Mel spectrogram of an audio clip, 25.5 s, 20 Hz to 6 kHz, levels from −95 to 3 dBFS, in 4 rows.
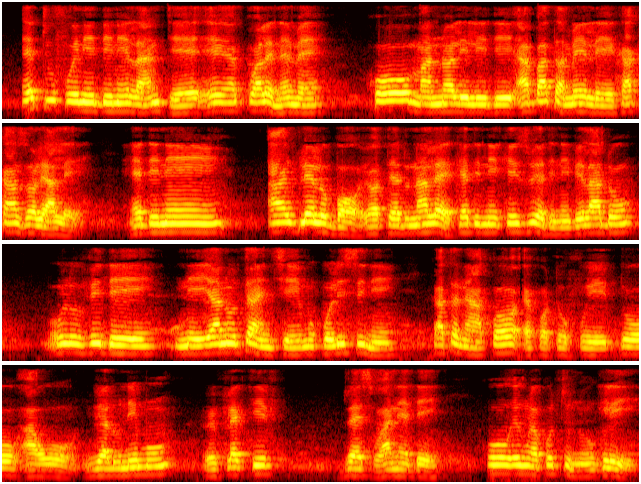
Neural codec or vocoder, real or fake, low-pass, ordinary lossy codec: none; real; 5.4 kHz; AAC, 24 kbps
